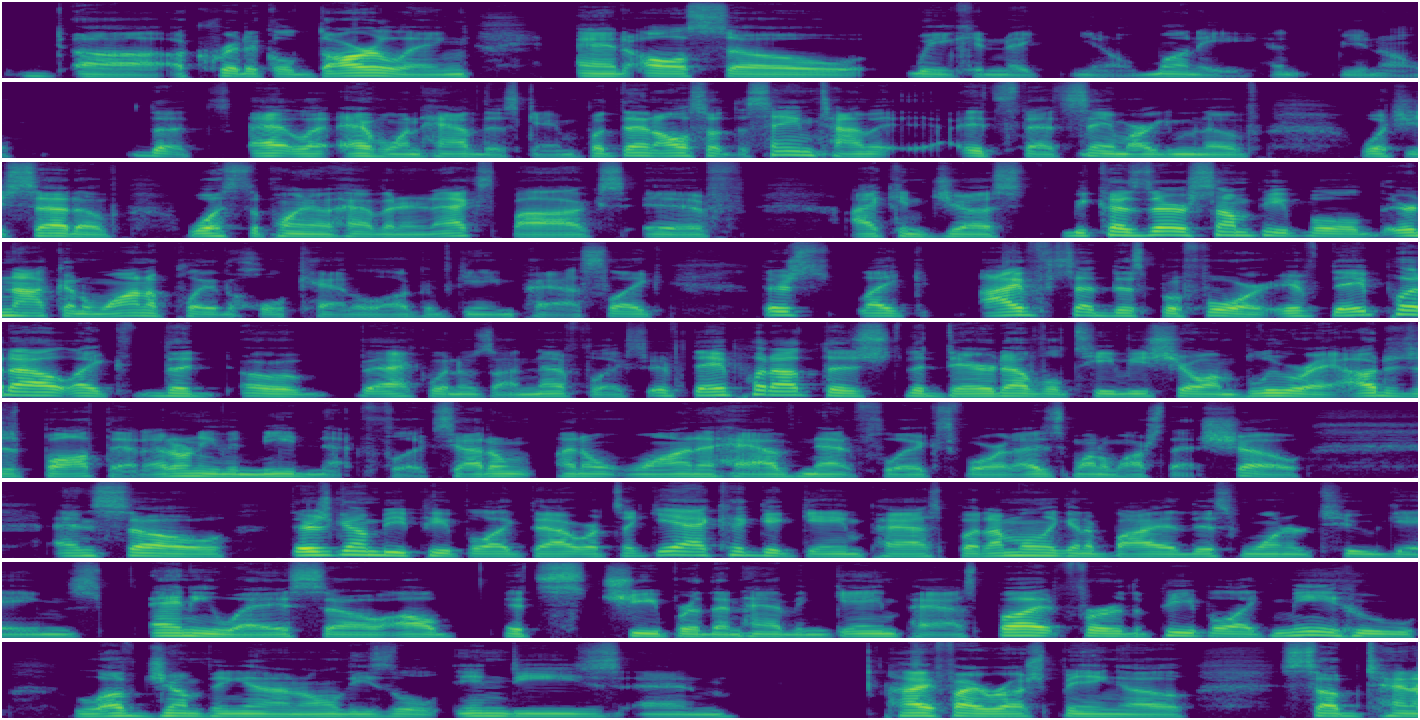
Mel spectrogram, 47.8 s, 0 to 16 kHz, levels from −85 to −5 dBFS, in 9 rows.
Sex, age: male, 20-39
